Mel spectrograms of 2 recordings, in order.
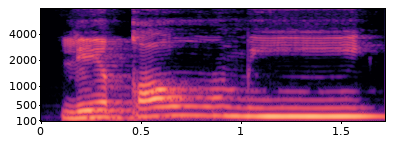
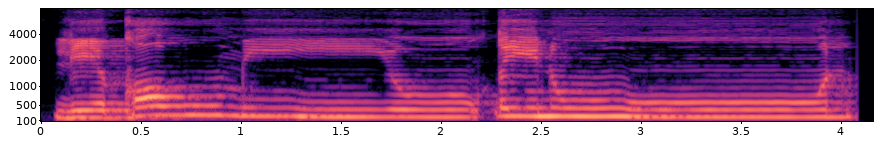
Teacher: یہاں میم کو یا مشدد کے ساتھ ملائیں گے تو غنہ کریں گے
